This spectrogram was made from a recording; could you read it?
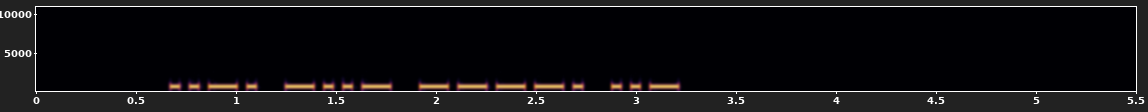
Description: Morse code, heard as a keyed tone, about 25 wpm, 700 Hz. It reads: FX9U
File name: practice / 25wpm / Four Letter-Number Combinations - 25wpm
